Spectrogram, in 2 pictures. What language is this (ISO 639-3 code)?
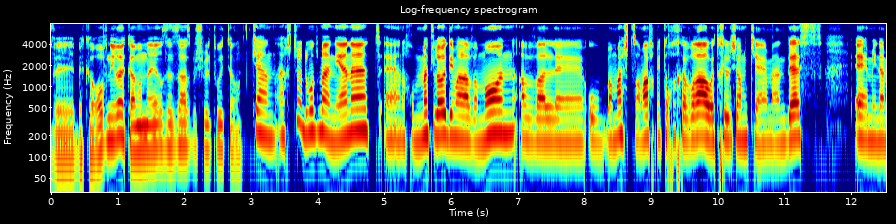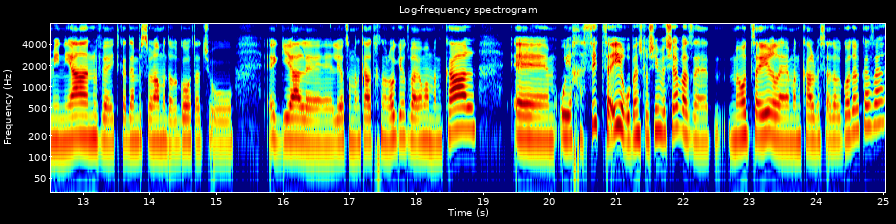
heb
